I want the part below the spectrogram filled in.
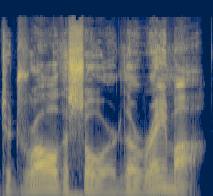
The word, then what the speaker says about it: rhema: I've I've learned a lot, especially about the point that you brought up there earlier in our podcast about uh, is it rhema um, the best I can tell pronunciation, Rayma. Rayma. Yeah. – Rayma, certainly. So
